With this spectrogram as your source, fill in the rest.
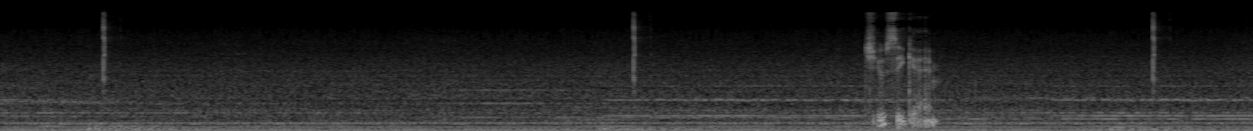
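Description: A soft menu click ticks a few times.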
